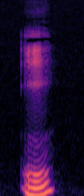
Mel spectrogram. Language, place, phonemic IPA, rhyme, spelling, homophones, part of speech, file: French, Paris, /e/, -e, et, ai / eh / hé, conjunction, Fr-et.ogg
- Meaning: and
